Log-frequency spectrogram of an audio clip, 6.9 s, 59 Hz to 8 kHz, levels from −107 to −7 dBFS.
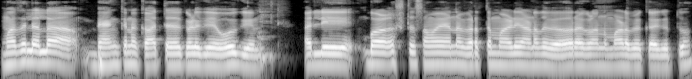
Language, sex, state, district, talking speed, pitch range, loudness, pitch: Kannada, male, Karnataka, Bijapur, 105 wpm, 140-155 Hz, -16 LUFS, 145 Hz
